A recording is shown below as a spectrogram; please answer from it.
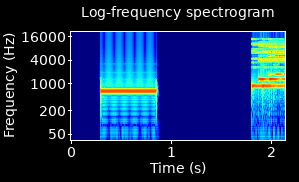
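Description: Quiz-timer sound effects: a steady electronic beep lasting about half a second as the countdown runs out, then a bright chime near the end that rings on and fades, marking the correct answer.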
